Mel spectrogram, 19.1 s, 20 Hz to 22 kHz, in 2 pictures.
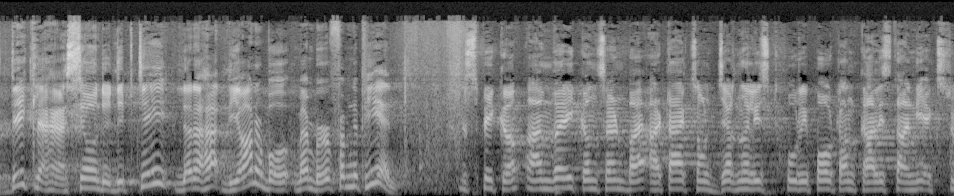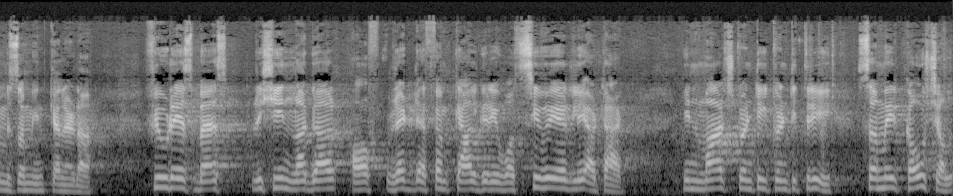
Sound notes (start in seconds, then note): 5.0 speaking French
